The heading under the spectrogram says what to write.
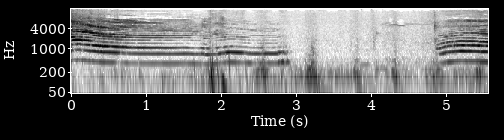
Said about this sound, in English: You may remember before that I've played you things like, say, when a cat makes this noise.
